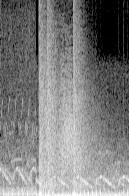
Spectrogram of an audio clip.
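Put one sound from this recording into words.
An assault rifle fires shots.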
